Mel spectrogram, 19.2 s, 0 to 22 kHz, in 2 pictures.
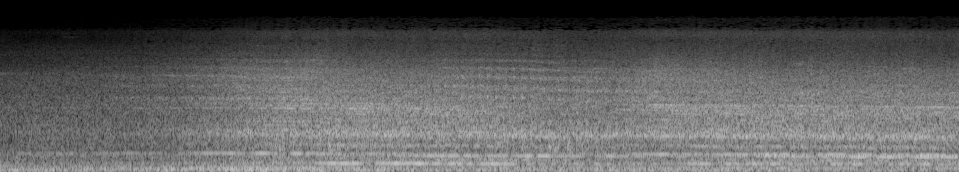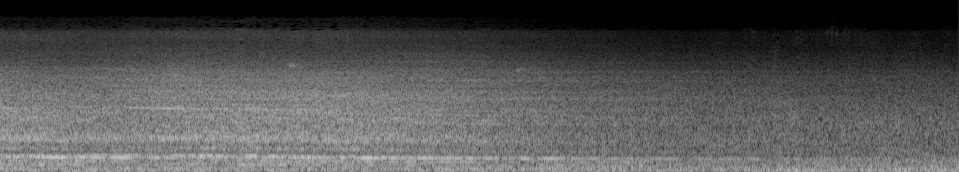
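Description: JR East 185 series electric train passing close by on the rails, its running noise building up, holding, then fading away. A humming tone runs through the pass and slowly falls in pitch.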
